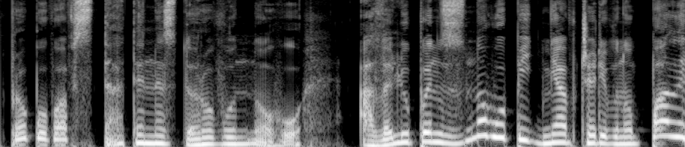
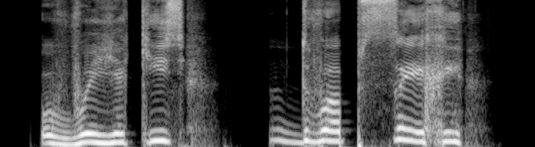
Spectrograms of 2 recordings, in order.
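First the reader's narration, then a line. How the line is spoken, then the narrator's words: Trembling voice. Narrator (Ukrainian): тремтячим голосом озвався Рон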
